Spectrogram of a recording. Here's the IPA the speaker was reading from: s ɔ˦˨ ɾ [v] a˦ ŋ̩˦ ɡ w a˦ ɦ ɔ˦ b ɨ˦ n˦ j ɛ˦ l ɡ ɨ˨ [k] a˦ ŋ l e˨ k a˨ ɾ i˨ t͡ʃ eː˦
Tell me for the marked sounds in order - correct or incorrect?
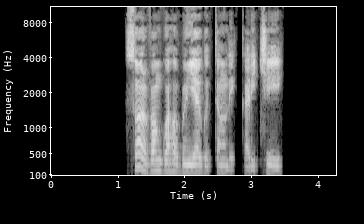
correct, incorrect

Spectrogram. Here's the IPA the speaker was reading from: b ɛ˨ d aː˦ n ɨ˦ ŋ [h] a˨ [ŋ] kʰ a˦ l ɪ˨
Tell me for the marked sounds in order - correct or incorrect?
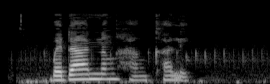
correct, correct

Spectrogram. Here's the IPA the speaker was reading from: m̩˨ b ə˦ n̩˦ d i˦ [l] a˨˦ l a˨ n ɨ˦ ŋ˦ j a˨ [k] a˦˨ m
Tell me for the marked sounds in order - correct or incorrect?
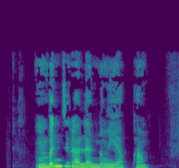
incorrect, incorrect

